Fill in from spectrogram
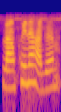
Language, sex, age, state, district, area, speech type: Bodo, female, 60+, Assam, Chirang, rural, conversation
